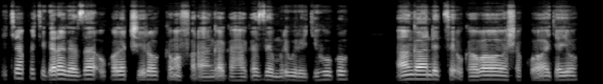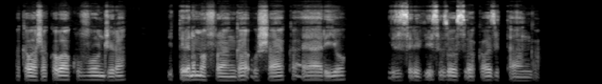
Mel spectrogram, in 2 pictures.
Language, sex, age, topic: Kinyarwanda, male, 25-35, finance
